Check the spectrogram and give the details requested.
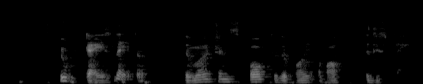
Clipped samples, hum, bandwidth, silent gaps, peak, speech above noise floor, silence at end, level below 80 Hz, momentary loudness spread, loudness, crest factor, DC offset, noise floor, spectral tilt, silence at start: under 0.1%; none; 8 kHz; none; -18 dBFS; 26 dB; 0.15 s; -74 dBFS; 15 LU; -44 LUFS; 28 dB; under 0.1%; -70 dBFS; -6 dB/octave; 0.2 s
